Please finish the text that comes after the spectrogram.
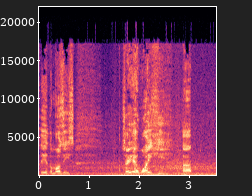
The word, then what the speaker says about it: Waihi: I mean there are the odd people they pronounce it with a wine so today's place name is white he say why he alright why he I have heard people stretched in the why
